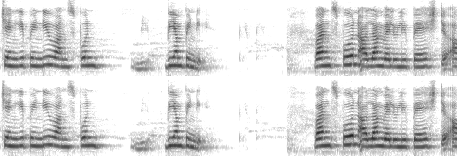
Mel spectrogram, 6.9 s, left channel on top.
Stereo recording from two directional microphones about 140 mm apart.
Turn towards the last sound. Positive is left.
turn(degrees=-40)  # may be behind; listen again after turning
